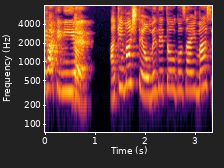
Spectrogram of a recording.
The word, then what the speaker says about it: 明けましておめでとうございます: 明けましておめでとうございます.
